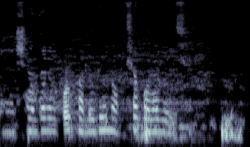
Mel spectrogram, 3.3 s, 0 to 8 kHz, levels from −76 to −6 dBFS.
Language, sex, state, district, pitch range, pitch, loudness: Bengali, female, West Bengal, Jalpaiguri, 200-225 Hz, 215 Hz, -26 LUFS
